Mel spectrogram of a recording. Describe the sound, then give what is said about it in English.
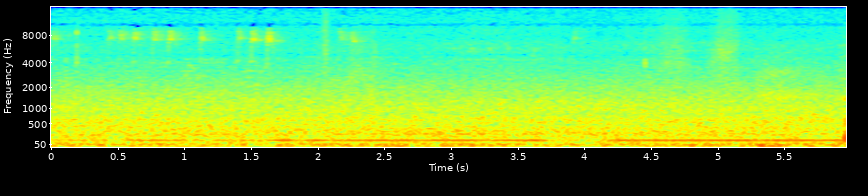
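Quick, thin high-pitched chips and twitters from two black-throated green warblers fighting, scattered in bursts over a steady hiss and a low droning hum. “Sounds like we have two green warblers fighting now.”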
